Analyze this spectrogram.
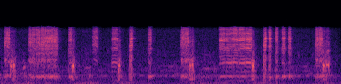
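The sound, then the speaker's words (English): A dot matrix printer buzzes through a line in rapid bursts, its harsh, rasping chatter broken by brief pauses as the print head shuttles back and forth. No one speaks. “A dot matrix printer, remember that?”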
